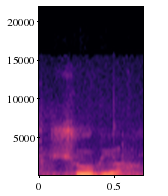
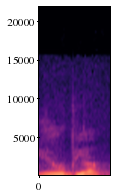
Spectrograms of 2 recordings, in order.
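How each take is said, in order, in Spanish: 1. La 'll' es un sonido 'zh' vibrante. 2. La 'll' es un sonido 'y' suave. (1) "¿cómo se dice? ... así es la típica pronunciación de los argentinos" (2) "No se dice lluvia"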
